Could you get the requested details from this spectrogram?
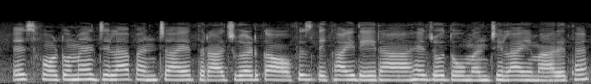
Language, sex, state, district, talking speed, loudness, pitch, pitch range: Hindi, female, Chhattisgarh, Raigarh, 170 wpm, -12 LUFS, 210 Hz, 200-220 Hz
